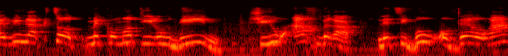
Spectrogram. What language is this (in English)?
Hebrew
